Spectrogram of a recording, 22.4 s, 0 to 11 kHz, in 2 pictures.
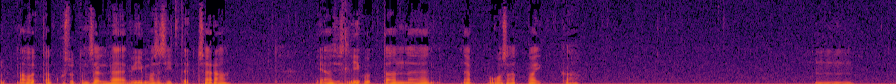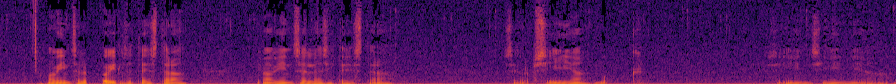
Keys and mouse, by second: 2.2 x, 3.9 g, 5.5 g, 7.0 g, 8.4 g, 12.4 g, 15.4 g, 16.9 g, 18.1 g, 19.3 g, 20.3 g, 21.6 g.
